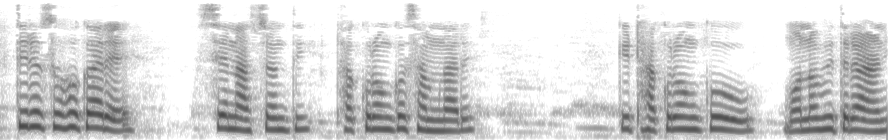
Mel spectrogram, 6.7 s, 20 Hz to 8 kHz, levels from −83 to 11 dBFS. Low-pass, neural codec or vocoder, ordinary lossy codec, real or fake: 7.2 kHz; none; MP3, 32 kbps; real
